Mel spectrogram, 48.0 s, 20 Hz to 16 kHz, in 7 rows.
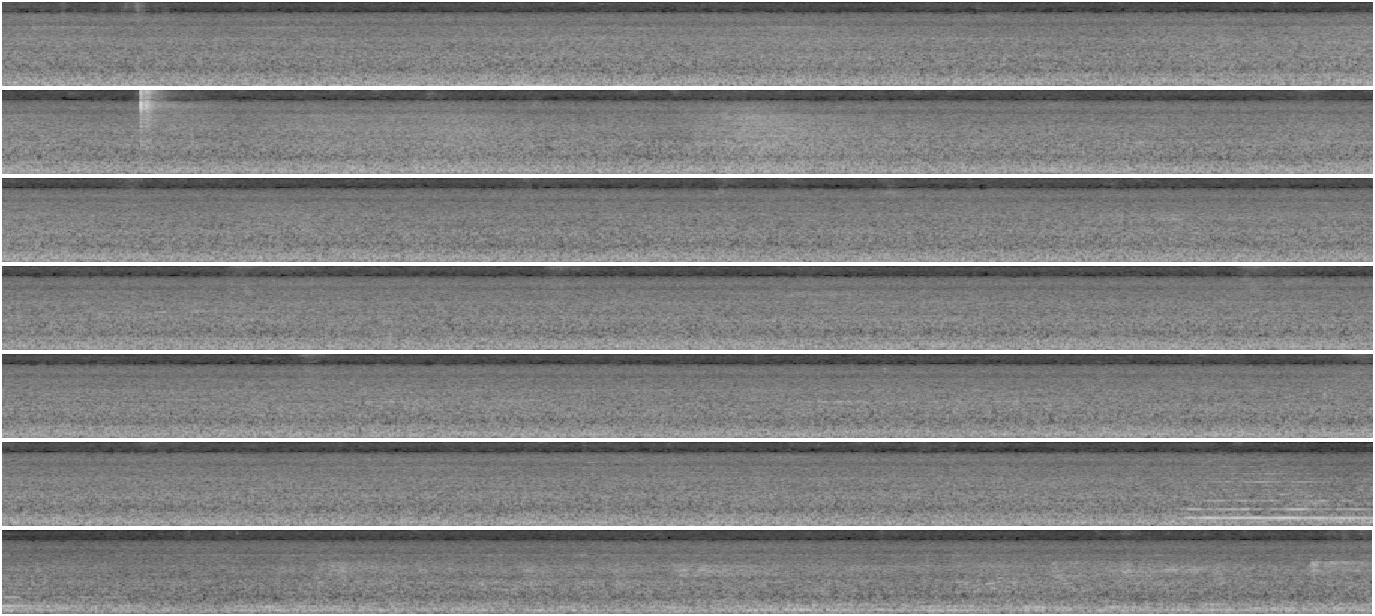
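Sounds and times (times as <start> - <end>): diesel railcar engine rumble: 0.0 - 47.9
sharp click: 7.5 - 7.9.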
